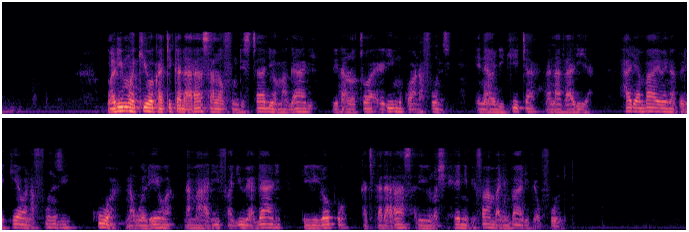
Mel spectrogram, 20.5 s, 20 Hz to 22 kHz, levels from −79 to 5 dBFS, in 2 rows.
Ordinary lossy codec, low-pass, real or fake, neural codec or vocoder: AAC, 32 kbps; 7.2 kHz; fake; vocoder, 44.1 kHz, 128 mel bands, Pupu-Vocoder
